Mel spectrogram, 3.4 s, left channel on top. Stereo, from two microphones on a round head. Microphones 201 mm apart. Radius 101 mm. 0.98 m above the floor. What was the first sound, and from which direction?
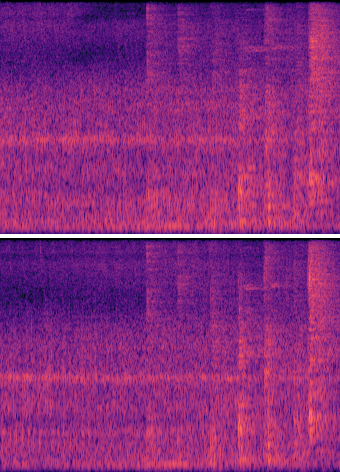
Running footsteps, 10° right (ahead or behind).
